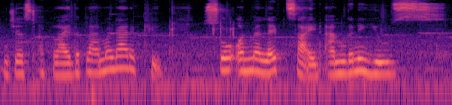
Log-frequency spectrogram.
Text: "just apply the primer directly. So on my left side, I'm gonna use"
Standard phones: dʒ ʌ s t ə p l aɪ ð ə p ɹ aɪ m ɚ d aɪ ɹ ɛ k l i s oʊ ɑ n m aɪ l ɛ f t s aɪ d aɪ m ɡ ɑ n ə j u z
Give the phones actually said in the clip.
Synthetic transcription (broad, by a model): dʒ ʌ s t ə p l aɪ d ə p l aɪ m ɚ d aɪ ɹ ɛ k l i s oʊ ɑ n m aɪ l ɛ f t s aɪ d aɪ m ɡ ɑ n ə j u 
